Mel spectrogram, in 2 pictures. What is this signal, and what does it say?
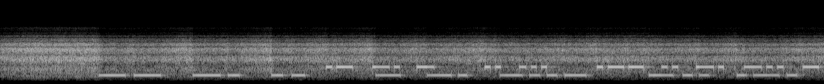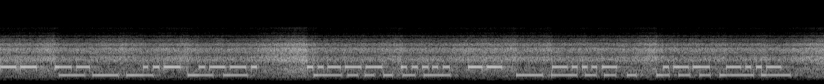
Morse code, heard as two keyed tones, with radio static. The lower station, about 13 wpm, 440 Hz: MNI TNX DR OM - 73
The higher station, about 23 wpm, 820 Hz: ANT IS WINDOM UP 25M <BT> WX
